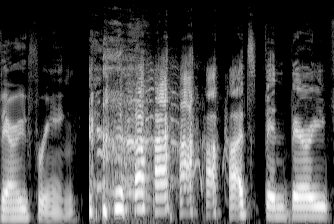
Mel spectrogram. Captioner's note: laughter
